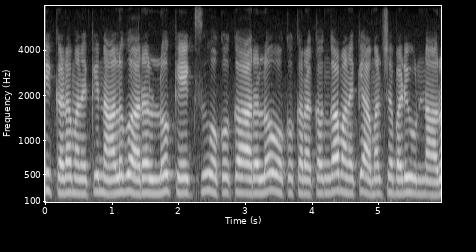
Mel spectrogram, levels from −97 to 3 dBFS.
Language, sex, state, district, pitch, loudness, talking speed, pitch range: Telugu, female, Telangana, Hyderabad, 225 Hz, -17 LUFS, 120 wpm, 215-235 Hz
